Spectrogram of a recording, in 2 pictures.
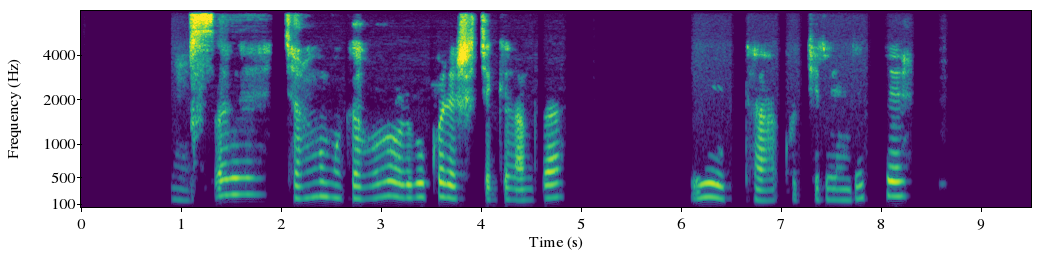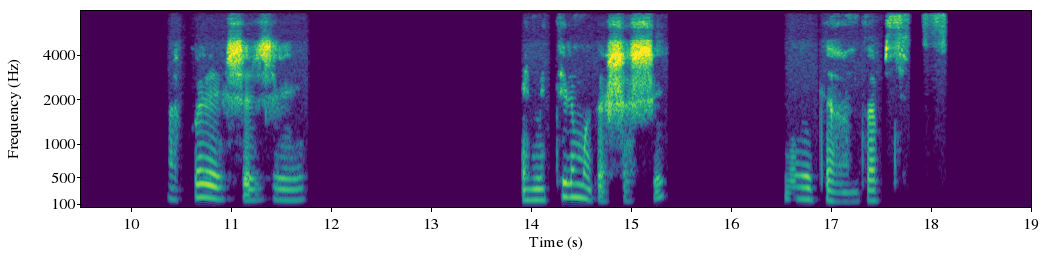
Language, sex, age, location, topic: Kinyarwanda, female, 25-35, Kigali, health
